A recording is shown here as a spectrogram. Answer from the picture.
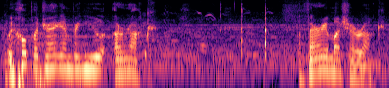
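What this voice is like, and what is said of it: Poorly done put-on Chinese accent. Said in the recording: “poor Chinese accent. It's not very good”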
